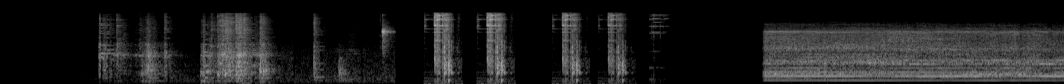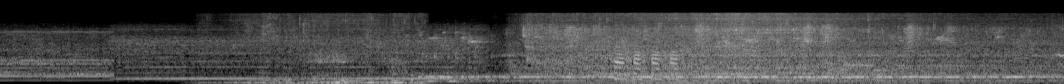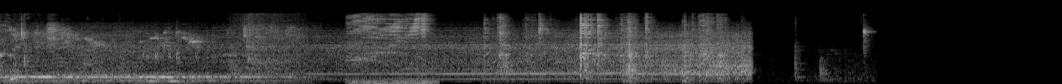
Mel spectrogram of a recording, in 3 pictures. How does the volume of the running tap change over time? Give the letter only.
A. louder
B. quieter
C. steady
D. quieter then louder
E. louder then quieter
E.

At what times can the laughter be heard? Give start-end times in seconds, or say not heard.
16.7-17.5.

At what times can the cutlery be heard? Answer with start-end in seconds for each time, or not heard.
0.9-6.7, 24.7-30.0.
